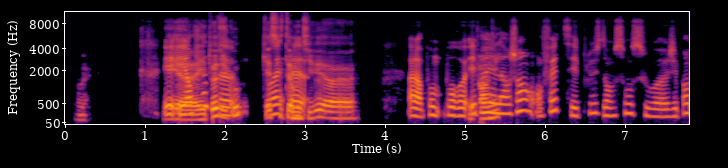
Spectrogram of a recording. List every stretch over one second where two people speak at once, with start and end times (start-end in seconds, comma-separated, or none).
1.2-3.0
